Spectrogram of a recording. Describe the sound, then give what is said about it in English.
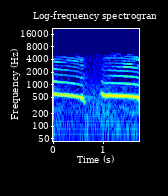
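A voice imitates a dog whining outside a door at 5 a.m.: two drawn-out, fairly high nasal whines, each holding a steady pitch before dipping down at the end, separated by a short pause. “I opened the door and the dog was outside.”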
